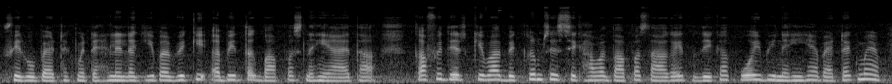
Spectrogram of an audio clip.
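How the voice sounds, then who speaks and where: A woman reads a story aloud in a plain, steady way, with small slips. Her voice is mellow and darkish, with a faint hiss of noise behind it. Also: mid-range voice, normal speed. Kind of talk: read-aloud story narration.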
